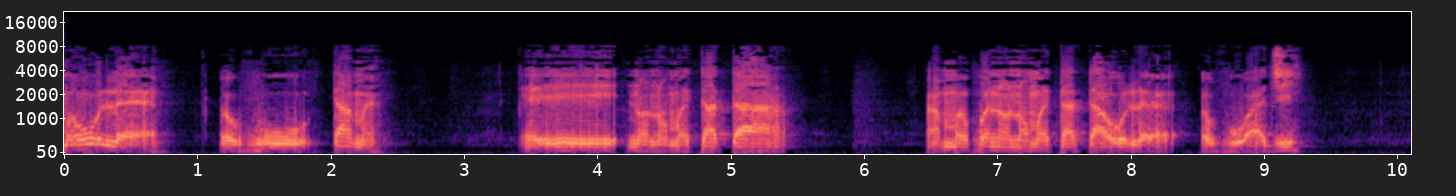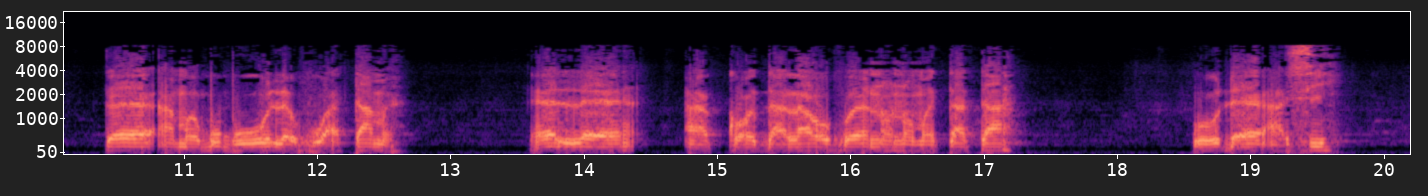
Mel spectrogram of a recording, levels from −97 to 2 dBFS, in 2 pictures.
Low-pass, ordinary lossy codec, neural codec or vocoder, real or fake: 10.8 kHz; MP3, 32 kbps; vocoder, 44.1 kHz, 128 mel bands, Pupu-Vocoder; fake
